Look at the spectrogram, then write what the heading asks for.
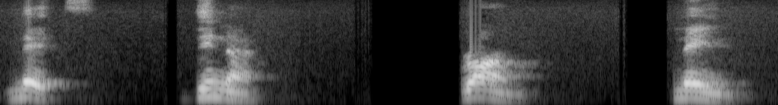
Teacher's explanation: That is the alveolar nasal sound, as in net, dinner, run, name. So we can have the sound at the beginning of word, that's word's initial, word medial position, and word final position.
